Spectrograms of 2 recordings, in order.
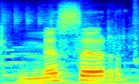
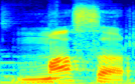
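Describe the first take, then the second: First: The first vowel is an 'i' sound. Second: The first vowel is an 'a' sound. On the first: This is how other dialects say it. "different dialect may pronounce it differently, like Misr" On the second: This is how the Iraqi dialect says it. "in the Iraqi dialect we would say Masr"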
